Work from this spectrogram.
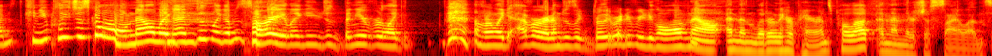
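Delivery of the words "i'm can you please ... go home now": very high, loud meltdown rant. Retelling a scene from a show where a girl has a meltdown: imitating a girl's meltdown. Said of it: "a little bit of a meltdown".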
